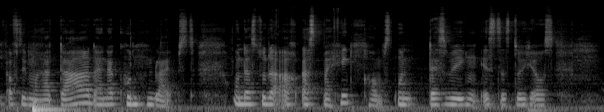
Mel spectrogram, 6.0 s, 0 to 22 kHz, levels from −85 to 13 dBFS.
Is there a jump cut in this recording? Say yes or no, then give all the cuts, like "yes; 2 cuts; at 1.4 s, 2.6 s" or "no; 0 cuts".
yes; 1 cut; at 3.9 s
